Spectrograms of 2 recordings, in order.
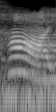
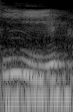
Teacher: When we change from those vowels, that ha to that he, you can even see it visually, you opening and closing that formant. So when you go that ha, you have a nice big, rounded, wide, large formant 2. But when you have that he, you can see your jaw kind of goes in, your tongue goes forward, it makes everything a lot smaller.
